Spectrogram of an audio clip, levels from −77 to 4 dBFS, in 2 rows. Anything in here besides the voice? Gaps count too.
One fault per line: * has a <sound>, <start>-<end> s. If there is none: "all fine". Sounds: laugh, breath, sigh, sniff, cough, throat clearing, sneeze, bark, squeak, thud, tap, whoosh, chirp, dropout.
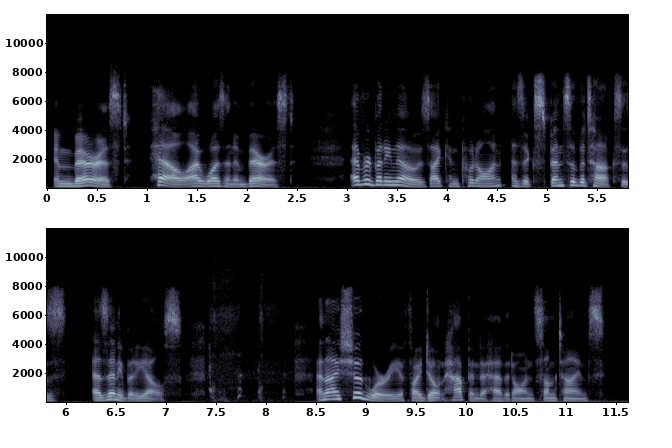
* has a cough, 7.4-8.2 s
